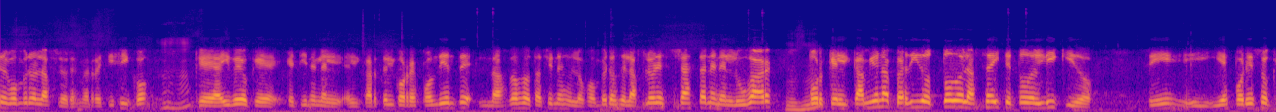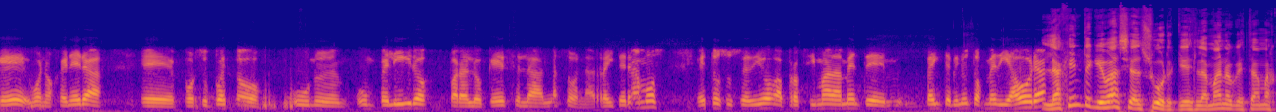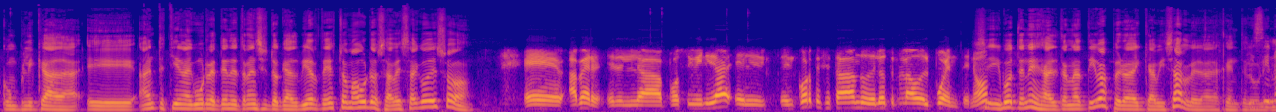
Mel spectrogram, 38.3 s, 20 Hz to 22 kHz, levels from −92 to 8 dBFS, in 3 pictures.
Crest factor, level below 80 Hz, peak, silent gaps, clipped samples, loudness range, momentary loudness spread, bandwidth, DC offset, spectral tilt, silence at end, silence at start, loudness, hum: 18 dB; -56 dBFS; -4 dBFS; none; under 0.1%; 5 LU; 10 LU; 16 kHz; under 0.1%; -5.5 dB/octave; 0 s; 0 s; -22 LUFS; none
